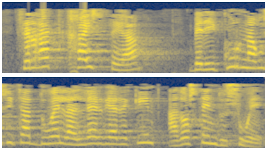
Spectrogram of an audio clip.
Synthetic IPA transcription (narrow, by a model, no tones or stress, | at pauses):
se̞ɾɣakʝajst̪e̞a | βe̞ɾe̞ikurnaɣ̞usit͡sat̪̚d̪ue̞lald̪e̞ɾð̞iaɾe̞kinað̞o̞st̪e̞nd̪usue̞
